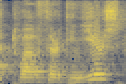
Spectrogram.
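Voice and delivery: ordinary talk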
